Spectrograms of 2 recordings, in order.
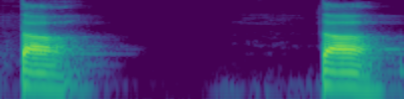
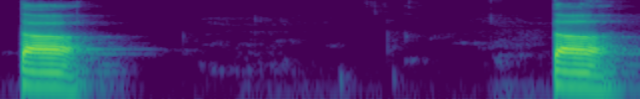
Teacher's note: ज़ुबान का सिरा और ऊपर वाले दांतों की जड़ से अदा होता है।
